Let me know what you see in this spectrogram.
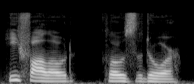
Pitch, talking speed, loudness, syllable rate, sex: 145 Hz, 155 wpm, -16 LUFS, 5.3 syllables/s, female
